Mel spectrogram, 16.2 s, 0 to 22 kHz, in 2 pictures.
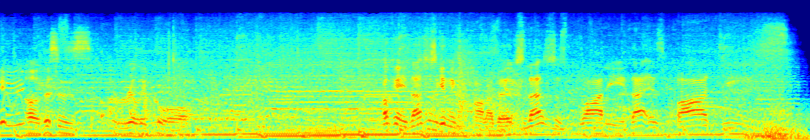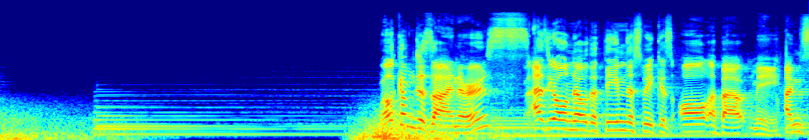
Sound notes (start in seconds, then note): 7.5 image whooshes; 9.0 soft music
